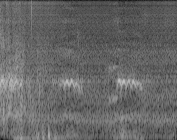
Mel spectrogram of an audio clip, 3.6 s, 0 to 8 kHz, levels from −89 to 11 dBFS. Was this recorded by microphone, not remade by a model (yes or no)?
no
